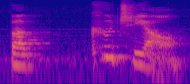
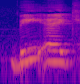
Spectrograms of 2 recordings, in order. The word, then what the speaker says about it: bakuchiol: So what I did is I wrote it down phonetically so I could remember how to pronounce it, because when I just spelled it out, I was like, okay, I'm not sure I'm going to remember how to do that. So I just, I put B-U-H and then ku and chi and all, bakuchiol.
